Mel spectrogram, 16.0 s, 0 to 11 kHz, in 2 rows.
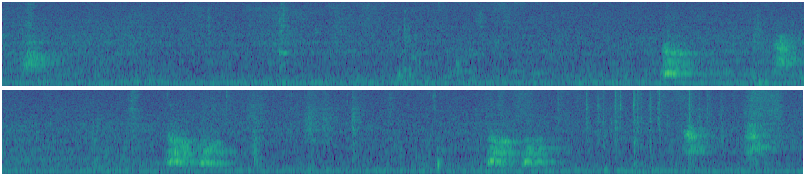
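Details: Neighbourhood dogs barking at midday, almost 1 pm, as leaf blowers keep running: sparse single barks and short doubles every few seconds, fairly distant, above a constant low mechanical hum.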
